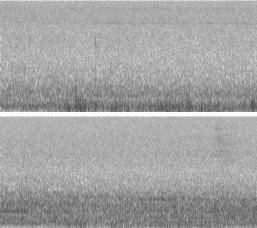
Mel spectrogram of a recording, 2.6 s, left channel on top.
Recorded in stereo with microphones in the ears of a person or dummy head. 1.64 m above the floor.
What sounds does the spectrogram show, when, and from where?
Only background noise.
